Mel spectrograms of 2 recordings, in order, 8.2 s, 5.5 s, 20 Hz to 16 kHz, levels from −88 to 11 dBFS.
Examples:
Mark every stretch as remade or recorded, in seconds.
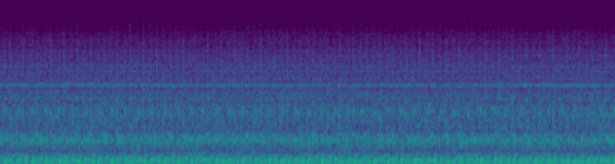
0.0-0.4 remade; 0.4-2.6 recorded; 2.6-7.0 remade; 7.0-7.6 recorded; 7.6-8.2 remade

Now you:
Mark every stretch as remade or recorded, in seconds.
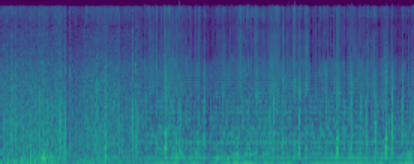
0.0-1.9 recorded; 1.9-5.5 remade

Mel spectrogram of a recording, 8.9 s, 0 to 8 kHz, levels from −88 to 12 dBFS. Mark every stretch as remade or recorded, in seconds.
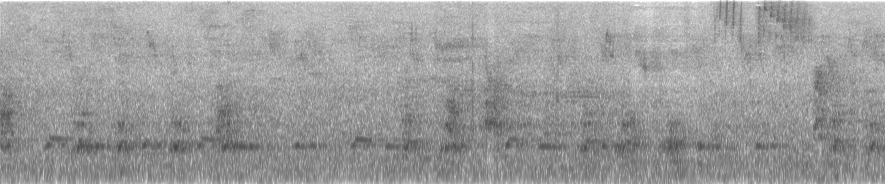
0.0-6.3 recorded; 6.3-7.0 remade; 7.0-8.9 recorded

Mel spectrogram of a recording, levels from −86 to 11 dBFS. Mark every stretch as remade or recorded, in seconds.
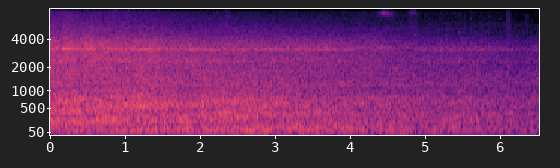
0.0-4.0 recorded; 4.0-4.9 remade; 4.9-6.5 recorded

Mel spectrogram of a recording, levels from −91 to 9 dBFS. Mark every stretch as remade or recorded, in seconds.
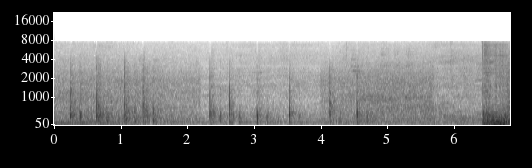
0.0-2.2 recorded; 2.2-4.0 remade; 4.0-5.7 recorded; 5.7-6.8 remade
